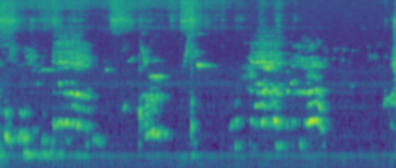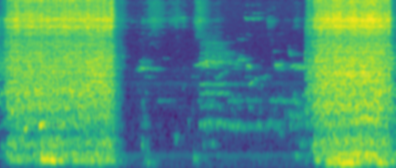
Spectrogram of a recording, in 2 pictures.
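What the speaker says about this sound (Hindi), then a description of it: "इस तरीके से हम ये सिलाई लगा लेंगे।" A sewing machine stitching a men's cotton vest (banyan) whirs in two bursts, a sustained run of about two seconds and another near the end, with someone talking between runs.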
